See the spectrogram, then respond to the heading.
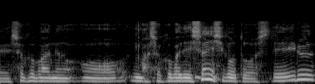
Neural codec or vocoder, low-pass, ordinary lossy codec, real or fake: codec, 16 kHz, 8 kbps, FunCodec, trained on Chinese and English, 25 frames a second; none; none; fake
